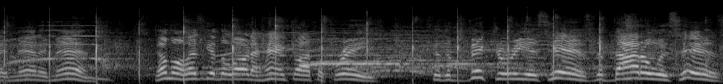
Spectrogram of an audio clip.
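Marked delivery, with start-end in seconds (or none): none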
